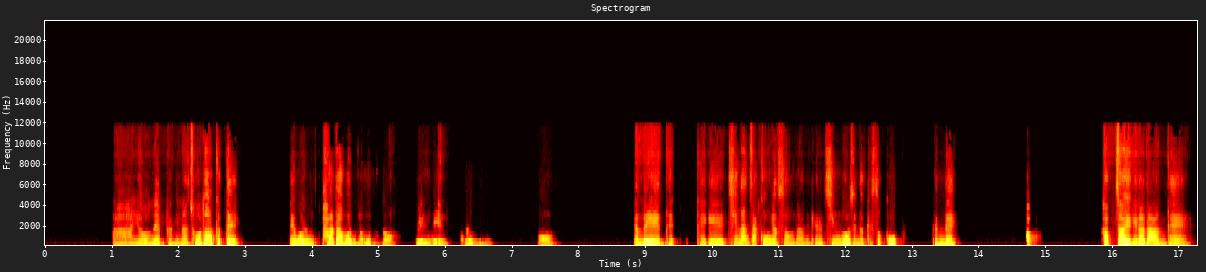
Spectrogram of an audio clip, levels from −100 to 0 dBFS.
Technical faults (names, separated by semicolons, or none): block of digital silence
